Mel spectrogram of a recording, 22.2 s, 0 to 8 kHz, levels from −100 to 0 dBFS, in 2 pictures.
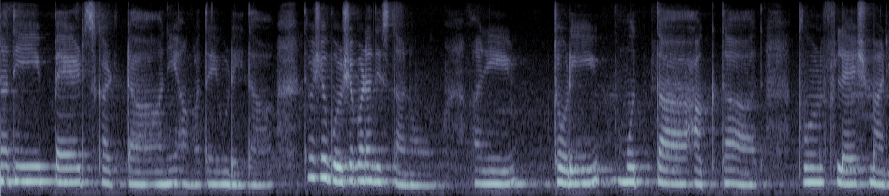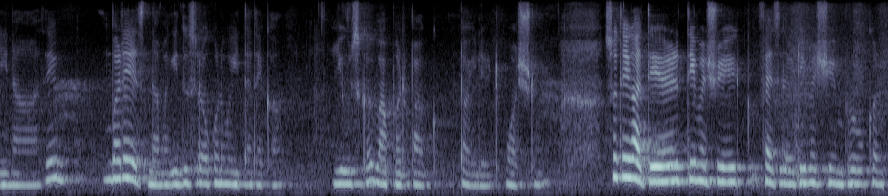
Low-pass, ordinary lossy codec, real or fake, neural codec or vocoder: none; none; real; none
